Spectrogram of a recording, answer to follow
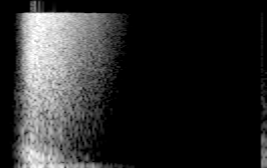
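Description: A swoosh sound effect with a deep low rumble for a logo intro, swelling suddenly and fading away within about a second.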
